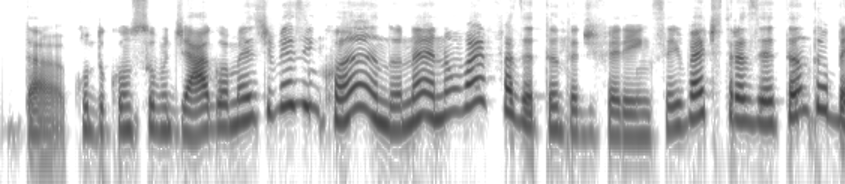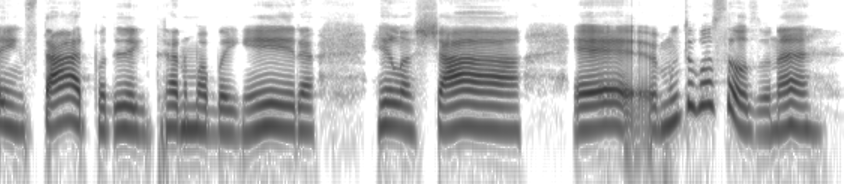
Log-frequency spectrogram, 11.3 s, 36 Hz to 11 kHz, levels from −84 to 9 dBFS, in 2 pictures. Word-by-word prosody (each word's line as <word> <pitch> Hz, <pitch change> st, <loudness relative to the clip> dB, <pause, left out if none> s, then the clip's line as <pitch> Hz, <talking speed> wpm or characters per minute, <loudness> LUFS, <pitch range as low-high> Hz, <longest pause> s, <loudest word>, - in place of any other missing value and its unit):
da -, -, -7 dB
co 200 Hz, -, -10 dB
do 195 Hz, 0 st, -11 dB
consumo 200 Hz, 0 st, -8 dB
de 190 Hz, -2 st, -6 dB
água, 205 Hz, +5 st, +1 dB
mas 260 Hz, +5 st, -3 dB
de 345 Hz, -, -7 dB
vez 425 Hz, +3 st, -2 dB
em 405 Hz, -2 st, -3 dB
quando, 270 Hz, -, -1 dB
né, 280 Hz, +7 st, 0 dB
não 315 Hz, +5 st, -4 dB
vai 435 Hz, +5 st, 0 dB
fazer 345 Hz, -7 st, -1 dB
tanta 190 Hz, -2 st, -7 dB
diferença 165 Hz, 0 st, -8 dB
e 215 Hz, -, -4 dB
vai 285 Hz, +6 st, +1 dB
te 295 Hz, -, -12 dB
trazer 250 Hz, -4 st, -1 dB
tanto 330 Hz, -, -1 dB
bem-estar 225 Hz, -, +3 dB
poder 200 Hz, +1 st, -1 dB
entrar 200 Hz, +3 st, -3 dB
numa 200 Hz, -1 st, 0 dB
banheira, 195 Hz, +3 st, 0 dB, 0.4 s
relaxar, 210 Hz, -1 st, +4 dB, 0.3 s
é 215 Hz, +2 st, +4 dB
é -, -, -3 dB
muito 255 Hz, -, -1 dB
gostoso, 385 Hz, -, 0 dB
né? 200 Hz, -1 st, +1 dB
210 Hz, 175 wpm, -20 LUFS, 195-270 Hz, 0.4 s, relaxar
